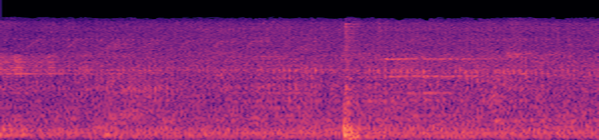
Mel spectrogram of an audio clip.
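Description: Steady background hiss with a low, even hum, broken by one short knock about two and a half seconds in.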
